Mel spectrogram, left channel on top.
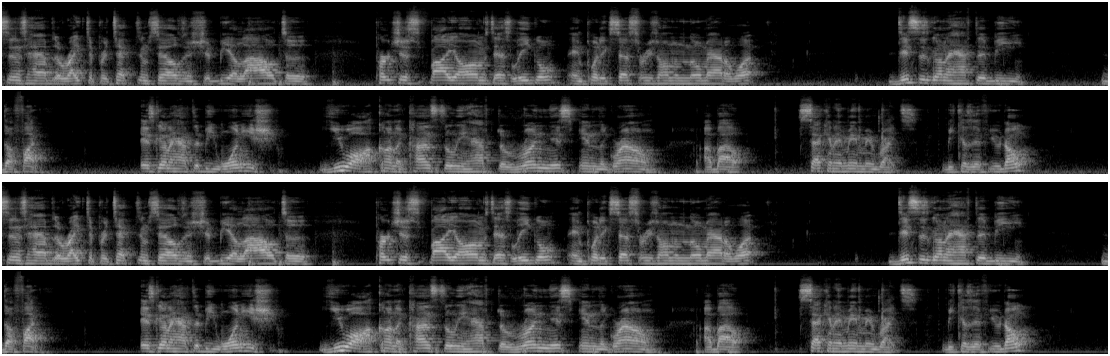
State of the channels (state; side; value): noise; left; rumble, 27 dB below the sound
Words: have the right to protect themselves and should be allowed to purchase firearms that's legal and put accessories on them no matter what, this is going to have to be the fight. It's going to have to be one issue. You are going to constantly have to run this in the ground about Second Amendment rights. Because if you don't,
